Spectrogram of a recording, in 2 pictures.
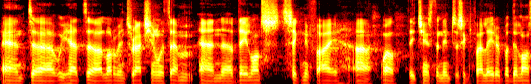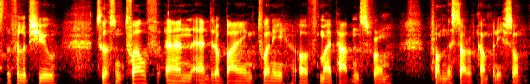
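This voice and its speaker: Man presenting at a conference, low-pitched and sharp-toned, halting delivery. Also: level tone. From Iceland. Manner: halting, many fillers and restarts. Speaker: inventor giving a talk. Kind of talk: conference talk. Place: large lecture hall, on stage.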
